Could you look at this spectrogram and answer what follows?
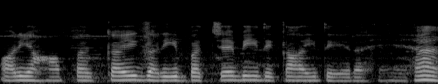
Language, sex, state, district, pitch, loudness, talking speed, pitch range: Hindi, female, Uttar Pradesh, Etah, 185 Hz, -29 LUFS, 150 wpm, 175-195 Hz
